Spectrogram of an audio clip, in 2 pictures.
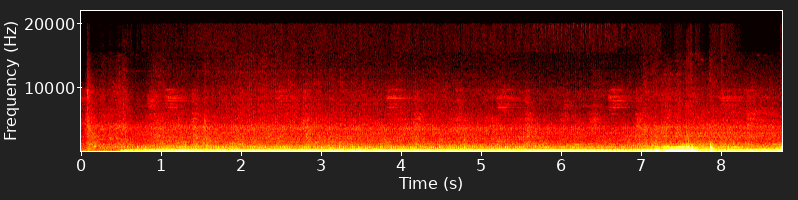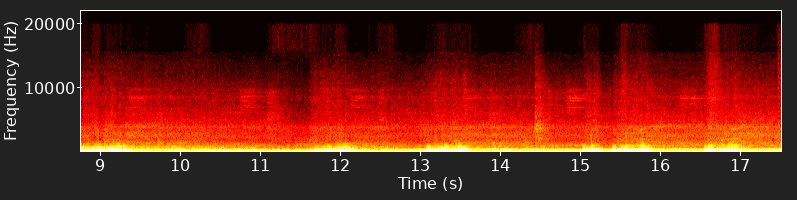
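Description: A BMW 430i convertible with a retro-fitted AWE exhaust holds a long, loud, steady drone for several seconds, then barks through a series of sharp, rhythmic revs close by.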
